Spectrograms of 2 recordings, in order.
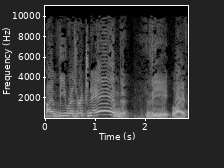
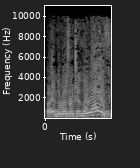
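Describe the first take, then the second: First: Slow build to a big "and", then drop for the rest; stress on AND. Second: Quick run up to a high, loud "life"; "life" swelled big at the end; stress on LIFE. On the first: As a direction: hammer the word "and". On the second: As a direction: save all the punch for "life". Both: Shown as a demonstration. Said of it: "putting it out for each word".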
